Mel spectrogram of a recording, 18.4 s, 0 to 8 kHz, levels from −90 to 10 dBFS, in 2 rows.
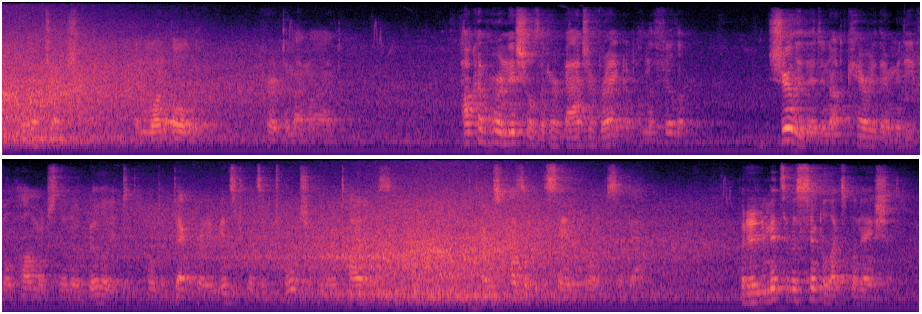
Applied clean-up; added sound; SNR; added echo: none; Car passing by; 1 dB; reverberation time 1.4 s.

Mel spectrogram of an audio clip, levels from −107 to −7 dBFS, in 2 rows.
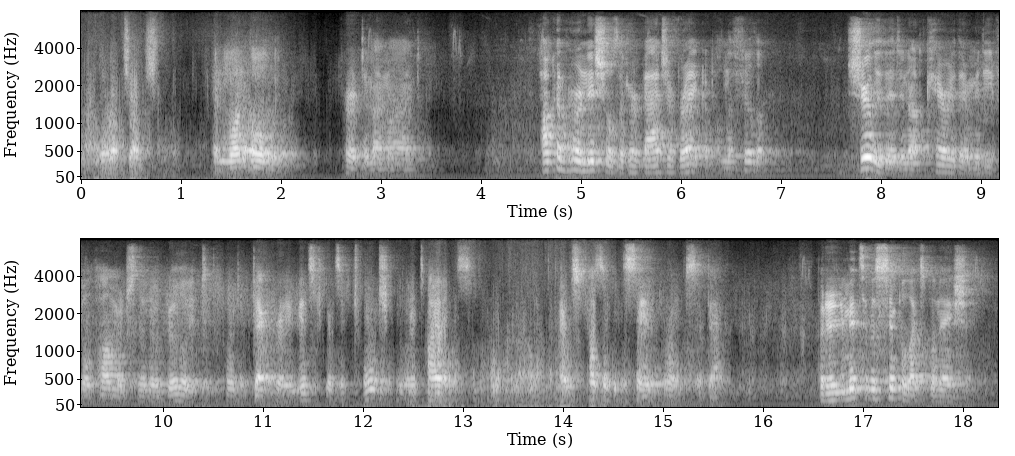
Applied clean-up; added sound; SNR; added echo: neural separator model SepFormer DNS4.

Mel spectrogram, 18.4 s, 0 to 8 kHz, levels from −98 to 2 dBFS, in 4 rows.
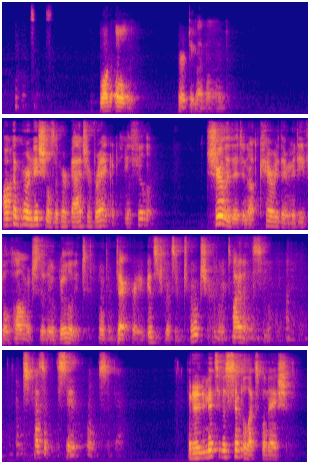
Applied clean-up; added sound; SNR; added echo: neural mask model DeepFilterNet 3.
